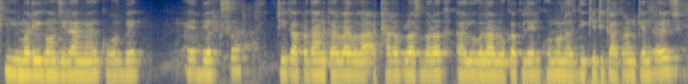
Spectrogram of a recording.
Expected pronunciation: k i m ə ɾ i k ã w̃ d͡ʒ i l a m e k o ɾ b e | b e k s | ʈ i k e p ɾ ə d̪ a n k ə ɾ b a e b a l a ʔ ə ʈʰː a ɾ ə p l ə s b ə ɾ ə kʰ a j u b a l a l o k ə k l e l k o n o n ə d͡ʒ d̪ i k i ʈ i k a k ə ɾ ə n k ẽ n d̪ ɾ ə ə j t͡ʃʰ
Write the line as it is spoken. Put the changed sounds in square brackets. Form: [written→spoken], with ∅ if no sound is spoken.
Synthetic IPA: k i m ə ɾ i [k→ɡ] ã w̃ d͡ʒ i l a m e k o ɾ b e | b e k s | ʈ i k [e→a] p ɾ ə d̪ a n k ə ɾ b a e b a l a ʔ ə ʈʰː a ɾ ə p l ə s b ə ɾ ə kʰ a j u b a l a l o k ə k l e l k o n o n ə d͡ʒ d̪ i k i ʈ i k a k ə ɾ ə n k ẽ n d̪ ɾ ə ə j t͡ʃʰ

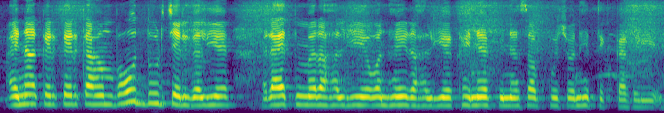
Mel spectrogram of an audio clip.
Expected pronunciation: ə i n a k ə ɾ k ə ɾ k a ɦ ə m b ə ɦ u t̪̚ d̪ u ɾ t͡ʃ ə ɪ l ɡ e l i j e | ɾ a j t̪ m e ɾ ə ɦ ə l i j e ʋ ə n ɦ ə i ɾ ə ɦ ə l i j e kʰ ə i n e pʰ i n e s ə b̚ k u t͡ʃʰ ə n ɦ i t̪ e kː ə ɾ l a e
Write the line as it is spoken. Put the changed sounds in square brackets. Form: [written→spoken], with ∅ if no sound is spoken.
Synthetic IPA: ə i n a k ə ɾ k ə ɾ k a ɦ ə m b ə ɦ u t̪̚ d̪ u ɾ t͡ʃ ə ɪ l ɡ e l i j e | ɾ a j t̪ m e ɾ ə ɦ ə l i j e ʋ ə n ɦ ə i ɾ ə ɦ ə l i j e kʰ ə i n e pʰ i n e s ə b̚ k u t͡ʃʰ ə n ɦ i t̪ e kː ə ɾ l [a→i] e

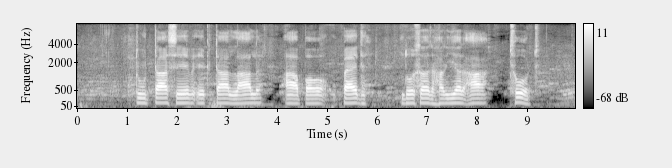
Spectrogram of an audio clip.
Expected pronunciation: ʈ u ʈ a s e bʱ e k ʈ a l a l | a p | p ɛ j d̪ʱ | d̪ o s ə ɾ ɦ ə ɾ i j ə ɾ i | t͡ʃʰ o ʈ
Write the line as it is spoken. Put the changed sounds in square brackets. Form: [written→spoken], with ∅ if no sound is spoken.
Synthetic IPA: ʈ u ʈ a s e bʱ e k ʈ a l a l | a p | p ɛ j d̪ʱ | d̪ o s ə ɾ ɦ ə ɾ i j ə ɾ [i→a] | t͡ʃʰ o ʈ

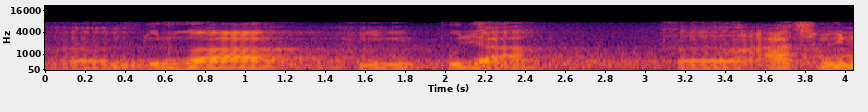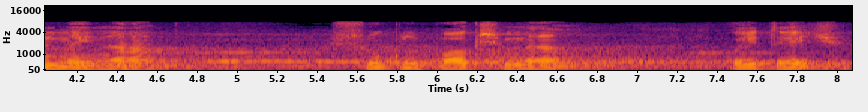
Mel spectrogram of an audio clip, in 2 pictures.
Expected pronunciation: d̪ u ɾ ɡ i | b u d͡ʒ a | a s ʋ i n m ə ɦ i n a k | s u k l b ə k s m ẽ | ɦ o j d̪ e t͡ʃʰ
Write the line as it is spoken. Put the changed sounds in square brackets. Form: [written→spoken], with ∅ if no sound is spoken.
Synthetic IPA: d̪ u ɾ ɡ [i→a] | [b→p] u d͡ʒ a | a s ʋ i n m ə ɦ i n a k | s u k l [b→p] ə k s m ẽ | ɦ o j [d̪→t̪] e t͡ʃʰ

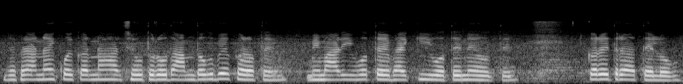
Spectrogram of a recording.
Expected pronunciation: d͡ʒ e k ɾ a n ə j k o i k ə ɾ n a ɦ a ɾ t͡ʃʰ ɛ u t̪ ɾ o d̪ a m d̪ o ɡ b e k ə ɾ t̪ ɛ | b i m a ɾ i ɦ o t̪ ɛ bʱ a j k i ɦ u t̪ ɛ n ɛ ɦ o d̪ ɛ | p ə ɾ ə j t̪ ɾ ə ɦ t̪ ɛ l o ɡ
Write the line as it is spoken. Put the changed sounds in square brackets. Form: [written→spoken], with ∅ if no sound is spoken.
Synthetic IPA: d͡ʒ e k ɾ a n ə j k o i k ə ɾ n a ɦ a ɾ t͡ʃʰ ɛ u t̪ ɾ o d̪ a m d̪ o ɡ b e k ə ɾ t̪ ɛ | b i m a ɾ i ɦ o t̪ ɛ bʱ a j k i ɦ [u→o] t̪ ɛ n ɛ ɦ o [d̪→t̪] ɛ | [p→k] ə ɾ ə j t̪ ɾ ə ɦ t̪ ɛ l o ɡ

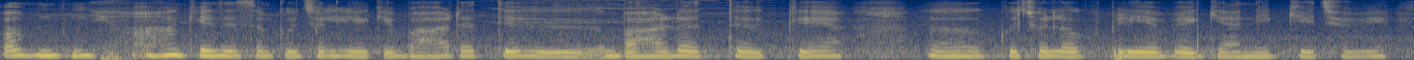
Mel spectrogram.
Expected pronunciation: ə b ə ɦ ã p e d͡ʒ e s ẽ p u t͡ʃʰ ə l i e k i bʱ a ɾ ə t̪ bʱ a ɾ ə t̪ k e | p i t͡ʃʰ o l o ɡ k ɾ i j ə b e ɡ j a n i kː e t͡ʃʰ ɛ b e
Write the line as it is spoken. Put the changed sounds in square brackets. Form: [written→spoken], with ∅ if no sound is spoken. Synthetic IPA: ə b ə ɦ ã [p→k] e d͡ʒ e s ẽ p u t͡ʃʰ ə l i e k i bʱ a ɾ ə t̪ bʱ a ɾ ə t̪ k e | [p→k] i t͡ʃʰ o l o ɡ [k→p] ɾ i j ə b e ɡ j a n i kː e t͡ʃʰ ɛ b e

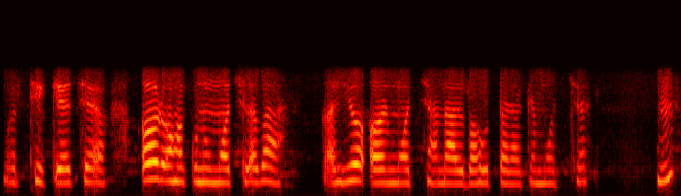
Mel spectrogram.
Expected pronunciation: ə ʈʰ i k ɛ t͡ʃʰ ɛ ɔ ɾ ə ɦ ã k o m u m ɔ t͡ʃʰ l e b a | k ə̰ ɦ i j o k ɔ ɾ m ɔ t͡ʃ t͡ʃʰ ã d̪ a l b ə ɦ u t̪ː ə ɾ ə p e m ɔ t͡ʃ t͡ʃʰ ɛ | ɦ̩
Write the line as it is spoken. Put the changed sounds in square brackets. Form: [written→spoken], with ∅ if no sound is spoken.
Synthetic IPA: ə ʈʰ i k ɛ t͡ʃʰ ɛ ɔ ɾ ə ɦ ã k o [m→n] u m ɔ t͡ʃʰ l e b a | k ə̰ ɦ i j o [k→ʔ] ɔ ɾ m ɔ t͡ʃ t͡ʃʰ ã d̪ a l b ə ɦ u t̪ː ə ɾ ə [p→k] e m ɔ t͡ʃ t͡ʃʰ ɛ | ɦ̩

